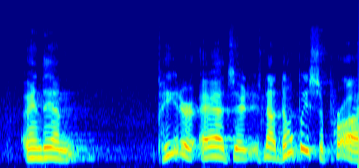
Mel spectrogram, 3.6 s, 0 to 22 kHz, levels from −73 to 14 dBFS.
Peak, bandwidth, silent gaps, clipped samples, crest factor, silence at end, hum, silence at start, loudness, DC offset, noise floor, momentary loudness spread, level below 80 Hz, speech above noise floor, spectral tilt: -6 dBFS; 12.5 kHz; none; under 0.1%; 16 dB; 0 s; none; 0.25 s; -22 LUFS; under 0.1%; -57 dBFS; 9 LU; -74 dBFS; 37 dB; -7 dB/octave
